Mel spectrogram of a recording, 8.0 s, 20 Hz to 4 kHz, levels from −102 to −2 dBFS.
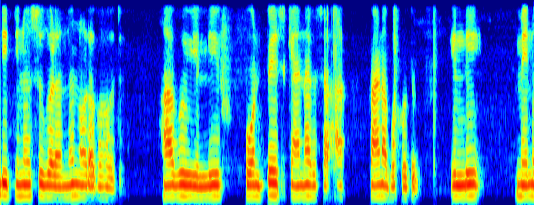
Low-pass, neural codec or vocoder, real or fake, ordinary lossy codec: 3.6 kHz; vocoder, 44.1 kHz, 128 mel bands, Pupu-Vocoder; fake; none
